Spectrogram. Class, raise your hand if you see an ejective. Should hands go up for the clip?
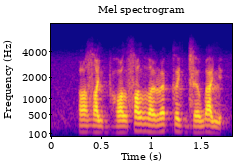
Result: no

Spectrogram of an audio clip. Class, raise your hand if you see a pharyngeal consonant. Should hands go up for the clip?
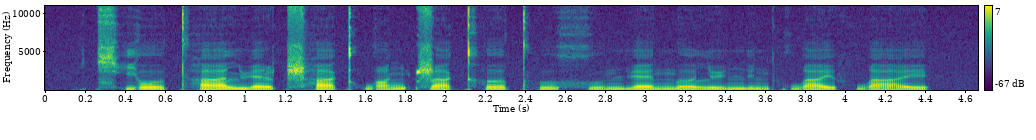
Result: no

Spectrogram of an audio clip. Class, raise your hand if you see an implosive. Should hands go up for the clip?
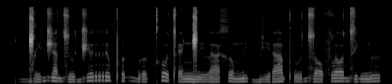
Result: no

